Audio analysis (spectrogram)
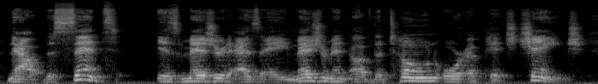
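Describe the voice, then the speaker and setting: With a mid-range, fairly bright voice, a man walks viewers through a product tutorial as host and demonstrator. He keeps it conversational and explanatory, often putting things a different way. Echo and faint background noise color the recording.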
